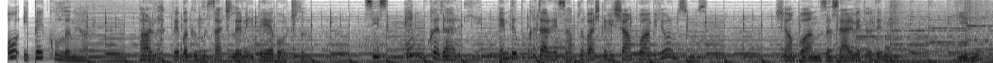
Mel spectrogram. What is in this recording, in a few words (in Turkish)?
kampanya tempolu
